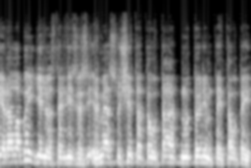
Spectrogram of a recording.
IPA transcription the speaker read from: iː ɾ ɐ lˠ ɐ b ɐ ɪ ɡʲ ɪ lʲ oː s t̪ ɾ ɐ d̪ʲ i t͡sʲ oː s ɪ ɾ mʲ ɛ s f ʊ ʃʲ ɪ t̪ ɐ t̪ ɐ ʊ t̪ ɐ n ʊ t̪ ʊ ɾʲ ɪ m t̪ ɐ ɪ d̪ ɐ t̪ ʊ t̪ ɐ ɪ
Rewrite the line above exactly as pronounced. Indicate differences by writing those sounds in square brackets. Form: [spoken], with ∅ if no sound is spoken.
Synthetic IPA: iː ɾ ɐ lˠ ɐ b ɐ ɪ ɡʲ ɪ lʲ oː s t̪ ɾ ɐ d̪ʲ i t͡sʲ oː s ɪ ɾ mʲ ɛ s [s] ʊ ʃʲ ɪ t̪ ɐ t̪ ɐ ʊ t̪ ɐ n ʊ t̪ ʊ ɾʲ ɪ m t̪ ɐ ɪ [t̪] ɐ [∅] ʊ t̪ ɐ ɪ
